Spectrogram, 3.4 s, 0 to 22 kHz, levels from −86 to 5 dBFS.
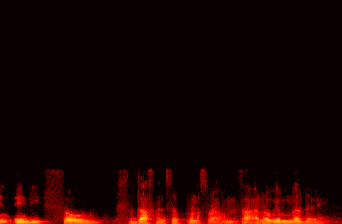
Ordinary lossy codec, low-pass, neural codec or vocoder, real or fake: none; 5.4 kHz; codec, 16 kHz in and 24 kHz out, 0.4 kbps, LongCat-Audio-Codec, fine tuned four codebook decoder; fake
